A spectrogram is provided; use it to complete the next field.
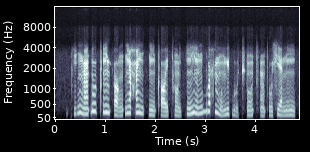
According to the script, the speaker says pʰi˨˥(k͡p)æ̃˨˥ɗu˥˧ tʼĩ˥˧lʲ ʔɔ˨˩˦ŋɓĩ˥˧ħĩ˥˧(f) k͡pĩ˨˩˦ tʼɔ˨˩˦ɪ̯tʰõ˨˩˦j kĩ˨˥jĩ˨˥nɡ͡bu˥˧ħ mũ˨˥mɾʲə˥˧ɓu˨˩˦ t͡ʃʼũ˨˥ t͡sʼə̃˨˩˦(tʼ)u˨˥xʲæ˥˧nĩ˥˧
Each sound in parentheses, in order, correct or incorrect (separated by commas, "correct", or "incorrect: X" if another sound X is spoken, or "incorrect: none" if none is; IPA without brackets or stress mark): incorrect: ŋ͡m, incorrect: m, incorrect: pʼ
